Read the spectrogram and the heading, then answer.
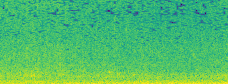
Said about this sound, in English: Feel the cool waves lapping over your feet.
